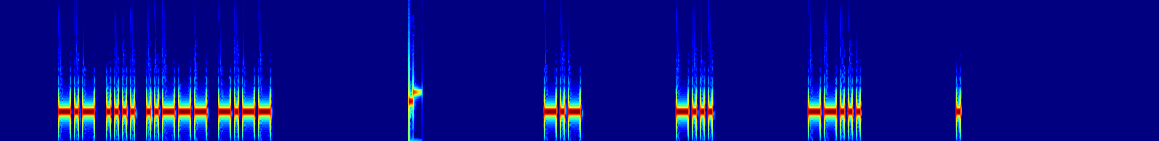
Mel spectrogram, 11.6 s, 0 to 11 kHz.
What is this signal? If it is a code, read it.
Morse code, heard as a keyed tone, about 30 wpm, spaced as for 13 wpm, 700 Hz. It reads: KH2Y KB7E
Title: USA Call Signs - 4 Characters - 8x Character Spacing - 30wpm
